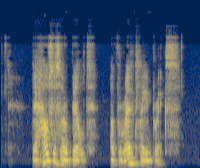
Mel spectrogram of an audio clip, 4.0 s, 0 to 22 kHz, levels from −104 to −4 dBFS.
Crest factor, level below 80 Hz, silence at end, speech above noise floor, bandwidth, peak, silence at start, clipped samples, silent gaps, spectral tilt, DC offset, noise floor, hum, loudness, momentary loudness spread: 18 dB; -56 dBFS; 0.4 s; 28 dB; 9.6 kHz; -2 dBFS; 0.15 s; under 0.1%; none; -4 dB/octave; under 0.1%; -45 dBFS; none; -18 LUFS; 13 LU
